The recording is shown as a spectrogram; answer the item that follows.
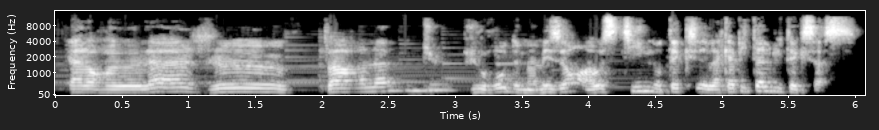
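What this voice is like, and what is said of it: Strong southwestern French accent. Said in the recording (French): “je suis originaire du sud-ouest, euh, à moitié les Landes, à moitié le Pays Basque ... j'ai toujours pas perdu mon accent, fort”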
